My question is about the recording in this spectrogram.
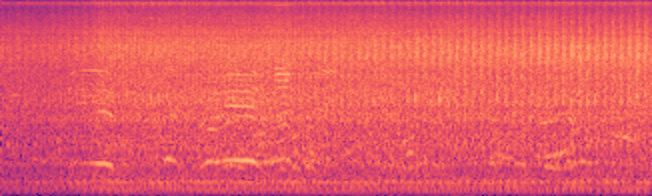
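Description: An engine running steadily with a fast low pulsing, under the scattered chatter of a crowd of people.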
